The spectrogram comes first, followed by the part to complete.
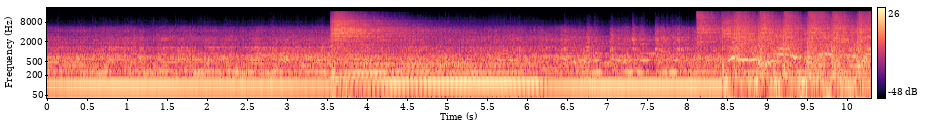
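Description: Live rock band with electric guitars, bass and a Tama drum kit playing a song intro: a held low bass-and-guitar note, then cymbals crash in about three and a half seconds in, and the full band comes in near the end with rapid drum hits.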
